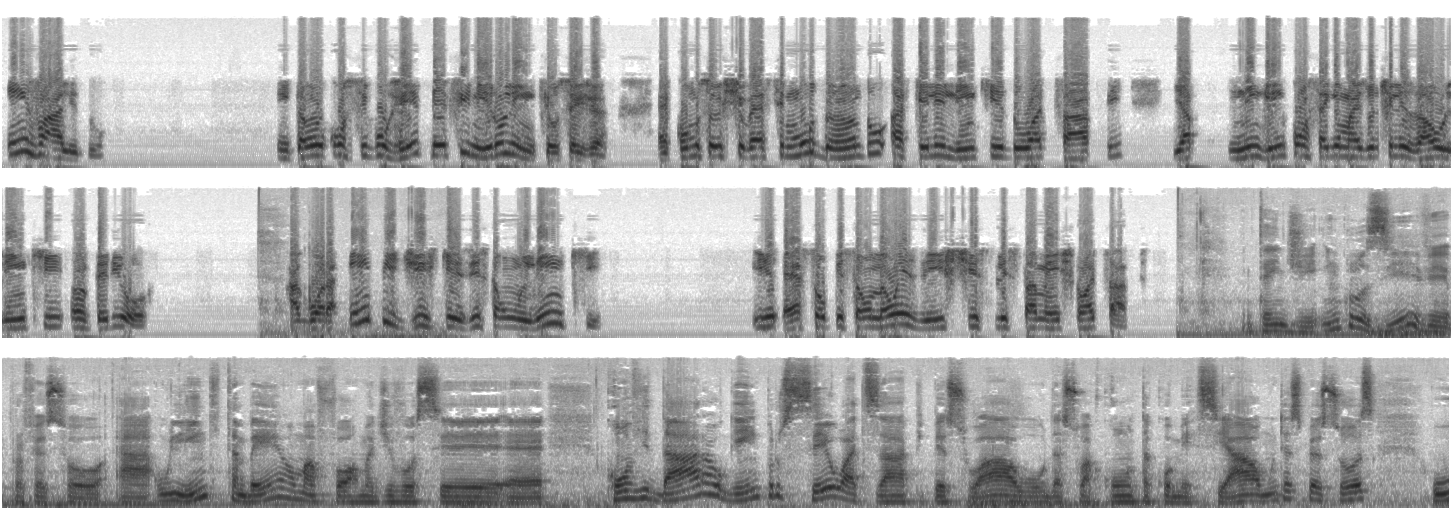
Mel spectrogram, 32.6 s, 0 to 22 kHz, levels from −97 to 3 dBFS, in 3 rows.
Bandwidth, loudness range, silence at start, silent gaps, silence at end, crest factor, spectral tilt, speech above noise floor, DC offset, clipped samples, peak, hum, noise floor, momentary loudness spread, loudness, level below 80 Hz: 16 kHz; 3 LU; 0.05 s; none; 0 s; 14 dB; -3 dB/octave; 41 dB; under 0.1%; under 0.1%; -6 dBFS; 60 Hz at -55 dBFS; -61 dBFS; 9 LU; -19 LUFS; -40 dBFS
